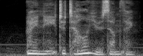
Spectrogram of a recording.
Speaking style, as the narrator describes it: Hannah whispered urgently

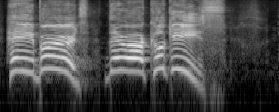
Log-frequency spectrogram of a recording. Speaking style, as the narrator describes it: He shouted in a loud voice

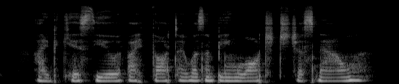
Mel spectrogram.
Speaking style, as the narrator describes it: Sirius said under his breath

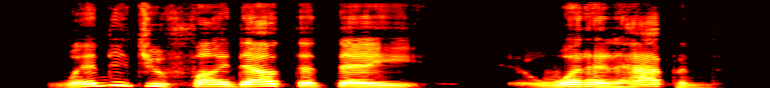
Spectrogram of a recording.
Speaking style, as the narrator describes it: asked Homer timidly

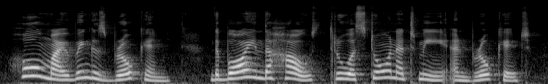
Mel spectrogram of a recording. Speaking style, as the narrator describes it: cried out

